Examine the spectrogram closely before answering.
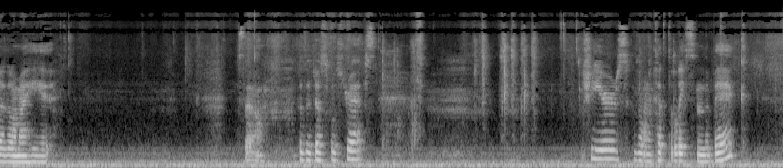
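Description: A woman talks calmly and close to the microphone.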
